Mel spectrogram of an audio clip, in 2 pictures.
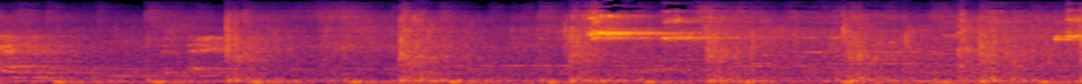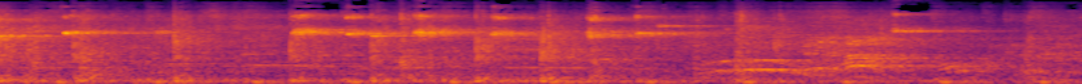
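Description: Sneakers squeak sharply on a wooden floor in a large echoing gym.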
